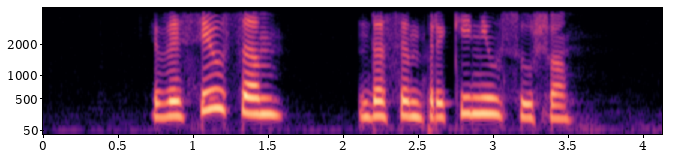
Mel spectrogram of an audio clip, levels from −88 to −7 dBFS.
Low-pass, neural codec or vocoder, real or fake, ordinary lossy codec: 3.6 kHz; none; real; none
